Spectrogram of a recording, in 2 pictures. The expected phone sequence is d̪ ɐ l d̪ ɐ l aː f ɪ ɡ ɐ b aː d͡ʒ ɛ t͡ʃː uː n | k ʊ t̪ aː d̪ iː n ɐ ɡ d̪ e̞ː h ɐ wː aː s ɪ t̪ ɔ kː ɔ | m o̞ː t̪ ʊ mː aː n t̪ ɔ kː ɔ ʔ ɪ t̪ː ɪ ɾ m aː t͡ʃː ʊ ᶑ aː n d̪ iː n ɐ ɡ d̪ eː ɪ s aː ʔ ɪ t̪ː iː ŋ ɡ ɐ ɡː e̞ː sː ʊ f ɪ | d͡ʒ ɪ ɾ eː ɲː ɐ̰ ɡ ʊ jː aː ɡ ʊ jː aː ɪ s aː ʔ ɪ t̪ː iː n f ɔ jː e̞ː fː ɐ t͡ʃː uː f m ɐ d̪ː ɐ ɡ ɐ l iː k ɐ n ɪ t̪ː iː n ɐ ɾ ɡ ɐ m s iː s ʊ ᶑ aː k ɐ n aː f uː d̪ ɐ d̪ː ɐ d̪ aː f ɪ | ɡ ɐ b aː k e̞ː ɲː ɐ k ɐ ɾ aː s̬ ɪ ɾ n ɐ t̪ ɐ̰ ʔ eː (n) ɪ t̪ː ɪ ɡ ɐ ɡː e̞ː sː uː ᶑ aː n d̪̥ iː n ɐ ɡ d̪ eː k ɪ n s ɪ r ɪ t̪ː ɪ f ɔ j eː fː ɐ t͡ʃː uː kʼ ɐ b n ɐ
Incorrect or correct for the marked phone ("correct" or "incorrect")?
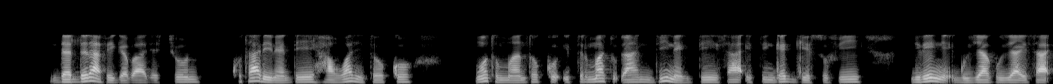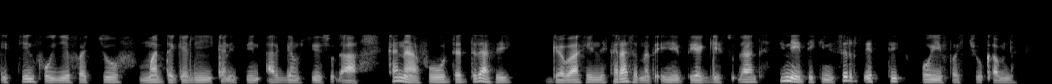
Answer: correct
